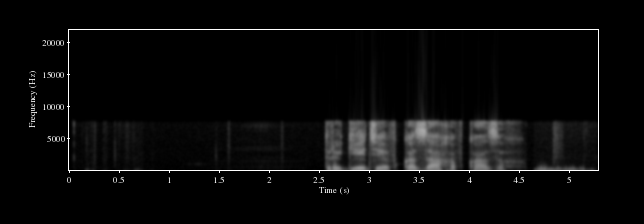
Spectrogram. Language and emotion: Russian, sad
